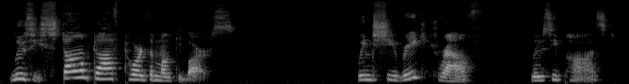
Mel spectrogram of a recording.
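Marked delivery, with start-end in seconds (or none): none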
